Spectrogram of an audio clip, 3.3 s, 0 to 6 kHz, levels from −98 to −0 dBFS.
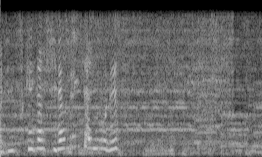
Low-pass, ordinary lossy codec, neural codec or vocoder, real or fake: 5.4 kHz; none; vocoder, 22.05 kHz, 80 mel bands, HiFi-GAN; fake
